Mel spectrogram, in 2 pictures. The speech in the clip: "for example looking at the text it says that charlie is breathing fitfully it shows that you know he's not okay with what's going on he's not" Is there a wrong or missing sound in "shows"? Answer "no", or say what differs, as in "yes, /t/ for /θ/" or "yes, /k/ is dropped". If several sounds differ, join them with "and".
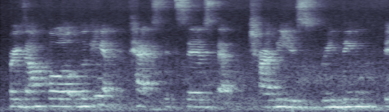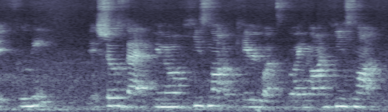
no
